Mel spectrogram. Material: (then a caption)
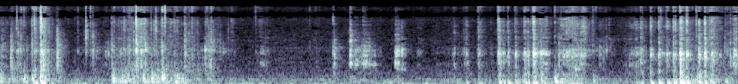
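Soap. A metal utility knife blade scrapes along the edge of a solid, dry green oval soap bar held in the hand, shaving off dry curls. It makes repeated crisp, bright scraping and shaving strokes with soft low rustles, loudest near the start and end with quieter scraping in between.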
